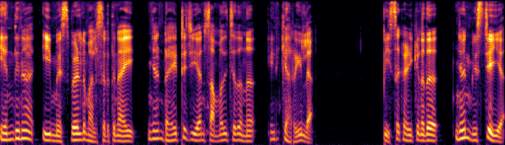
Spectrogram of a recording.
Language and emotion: Malayalam, sad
